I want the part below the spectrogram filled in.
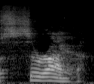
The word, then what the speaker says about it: Saraya: All right, so AEW did recently see the debut of Saraya.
